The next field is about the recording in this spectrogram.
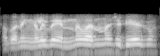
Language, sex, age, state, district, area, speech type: Malayalam, male, 18-30, Kerala, Kollam, rural, conversation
